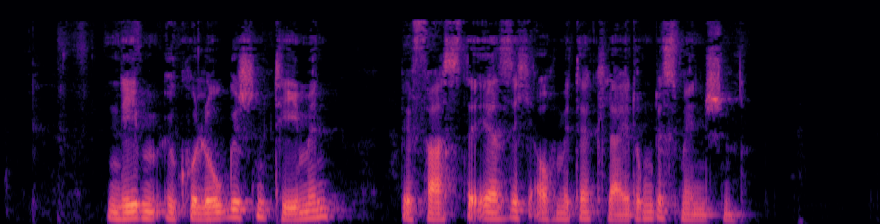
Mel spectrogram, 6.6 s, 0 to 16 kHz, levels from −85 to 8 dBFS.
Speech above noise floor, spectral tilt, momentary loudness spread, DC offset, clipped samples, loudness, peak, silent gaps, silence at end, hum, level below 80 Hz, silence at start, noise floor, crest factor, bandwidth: 55 dB; -5.5 dB/octave; 9 LU; under 0.1%; under 0.1%; -25 LUFS; -4 dBFS; none; 1.05 s; none; -50 dBFS; 0.8 s; -79 dBFS; 22 dB; 11.5 kHz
